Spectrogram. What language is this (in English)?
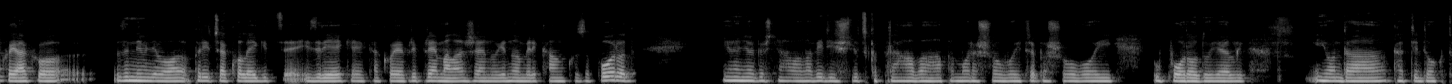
Croatian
